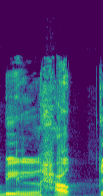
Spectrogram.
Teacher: قاف کو موٹا ادا کریں گے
